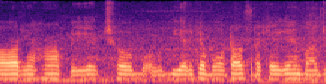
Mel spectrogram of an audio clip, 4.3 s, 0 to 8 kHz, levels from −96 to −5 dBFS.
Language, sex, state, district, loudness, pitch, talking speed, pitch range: Hindi, male, Delhi, New Delhi, -20 LUFS, 125 Hz, 180 wpm, 120-125 Hz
